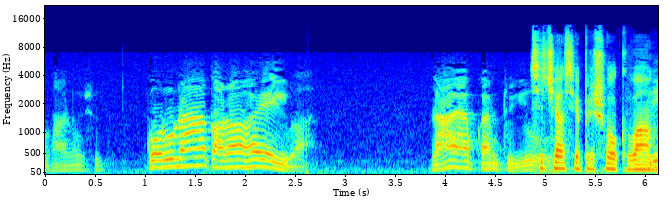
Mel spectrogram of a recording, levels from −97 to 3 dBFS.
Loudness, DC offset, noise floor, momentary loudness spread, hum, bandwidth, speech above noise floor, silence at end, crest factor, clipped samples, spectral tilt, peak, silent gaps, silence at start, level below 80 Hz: -24 LUFS; under 0.1%; -57 dBFS; 19 LU; none; 14 kHz; 33 dB; 0 s; 18 dB; under 0.1%; -4.5 dB/octave; -6 dBFS; none; 0 s; -56 dBFS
